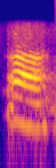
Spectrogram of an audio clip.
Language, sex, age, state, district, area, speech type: Kashmiri, female, 30-45, Jammu and Kashmir, Pulwama, urban, conversation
